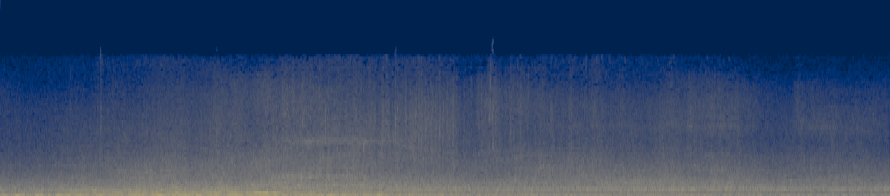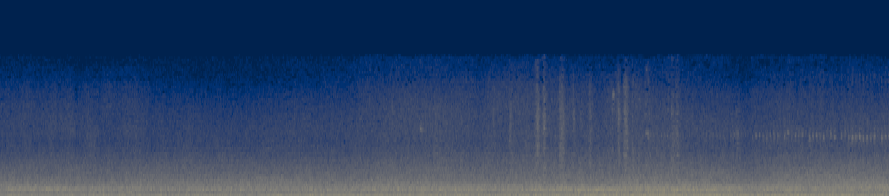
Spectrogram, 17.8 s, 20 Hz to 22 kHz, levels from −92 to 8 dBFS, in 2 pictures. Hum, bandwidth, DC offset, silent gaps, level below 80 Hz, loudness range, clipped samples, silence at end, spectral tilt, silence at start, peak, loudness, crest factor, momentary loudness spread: none; 16 kHz; under 0.1%; none; -44 dBFS; 7 LU; under 0.1%; 0 s; -5.5 dB/octave; 0 s; -18 dBFS; -34 LUFS; 16 dB; 8 LU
